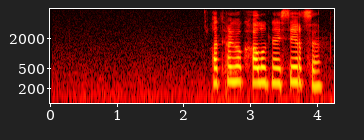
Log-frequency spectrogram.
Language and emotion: Russian, neutral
